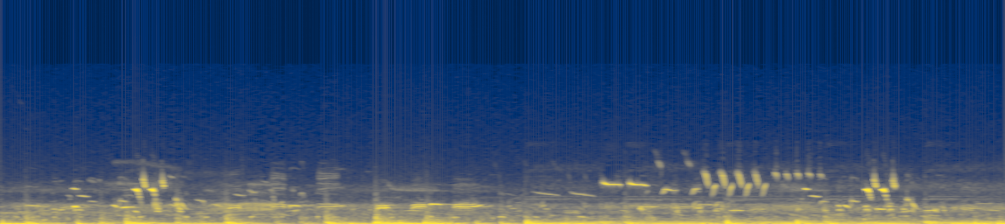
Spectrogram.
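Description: A flock of birds calling over and over in many short calls. Soft ambient music plays underneath, with sustained low chords coming in about halfway through.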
